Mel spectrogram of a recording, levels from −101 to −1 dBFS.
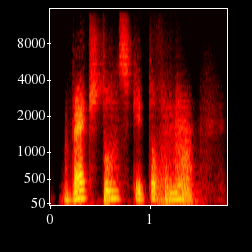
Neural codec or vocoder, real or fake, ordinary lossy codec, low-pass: codec, 44.1 kHz, 0.9 kbps, DAC; fake; none; 14.4 kHz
